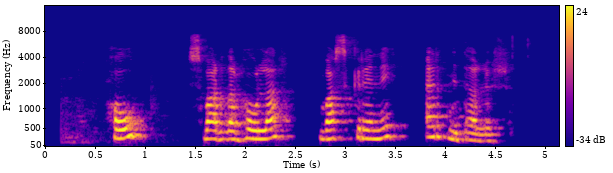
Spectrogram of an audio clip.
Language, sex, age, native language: Icelandic, female, 40-49, Icelandic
